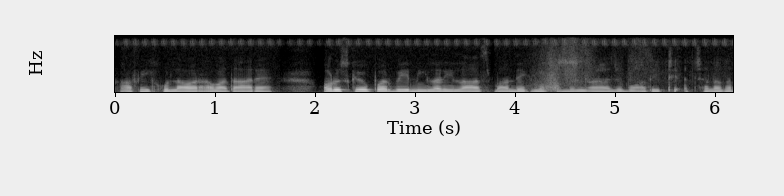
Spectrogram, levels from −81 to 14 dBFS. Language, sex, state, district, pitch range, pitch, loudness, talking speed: Hindi, female, Haryana, Jhajjar, 200-210 Hz, 205 Hz, -18 LUFS, 220 wpm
